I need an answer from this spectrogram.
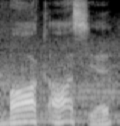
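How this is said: The name is said with a German pronunciation. The speaker calls it wrong.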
